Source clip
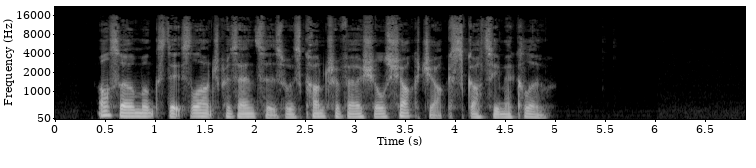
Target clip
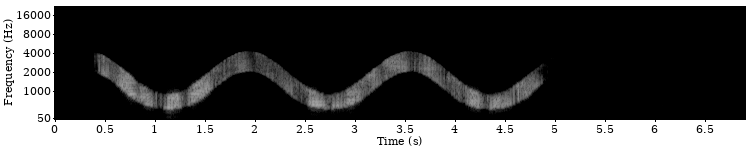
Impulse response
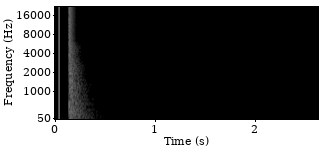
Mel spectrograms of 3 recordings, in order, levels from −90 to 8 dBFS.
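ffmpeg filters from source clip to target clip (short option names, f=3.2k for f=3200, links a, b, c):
-af "afftfilt=real='re':imag='-im':win_size=4096:overlap=0.75,aeval=exprs='0.282*(cos(1*acos(clip(val(0)/0.282,-1,1)))-cos(1*PI/2))+0.00501*(cos(3*acos(clip(val(0)/0.282,-1,1)))-cos(3*PI/2))+0.112*(cos(6*acos(clip(val(0)/0.282,-1,1)))-cos(6*PI/2))':c=same,afftfilt=real='re*between(b*sr/1024,600*pow(3000/600,0.5+0.5*sin(2*PI*0.62*pts/sr))/1.41,600*pow(3000/600,0.5+0.5*sin(2*PI*0.62*pts/sr))*1.41)':imag='im*between(b*sr/1024,600*pow(3000/600,0.5+0.5*sin(2*PI*0.62*pts/sr))/1.41,600*pow(3000/600,0.5+0.5*sin(2*PI*0.62*pts/sr))*1.41)':win_size=1024:overlap=0.75,volume=-3.5dB"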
